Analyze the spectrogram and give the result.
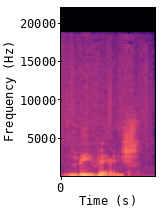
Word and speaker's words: livèche: Lavage, or livage as it is pronounced in French, is a perennial plant that is part of the Apiaceae family, or parsley family, which includes parsley, of course, dill, and carrot.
